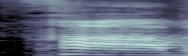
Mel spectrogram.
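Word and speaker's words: خواب: ठीक है, लेकिन यहाँ पे अगर लिखा जा रहा है यहाँ पे ख्वाब लिखा गया है, वाव की तलफ्फुज प्रोनाउंसिएशन नहीं हो रही है। जब वाव की तलफ्फुज ना हो, प्रोनाउंसिएशन नहीं हो, उस हाल में वो वाव को वाव मादुला कहते हैं।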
